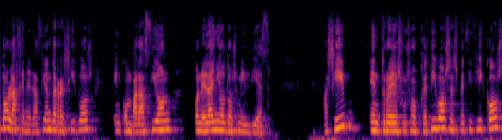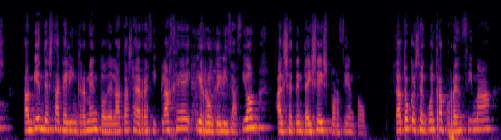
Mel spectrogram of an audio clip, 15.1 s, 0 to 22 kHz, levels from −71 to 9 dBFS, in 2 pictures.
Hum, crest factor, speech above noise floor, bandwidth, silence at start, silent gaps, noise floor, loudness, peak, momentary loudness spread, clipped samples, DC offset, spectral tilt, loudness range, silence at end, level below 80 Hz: none; 16 dB; 38 dB; 16.5 kHz; 0 s; none; -59 dBFS; -21 LUFS; -4 dBFS; 10 LU; under 0.1%; under 0.1%; -5 dB/octave; 2 LU; 0.1 s; -44 dBFS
